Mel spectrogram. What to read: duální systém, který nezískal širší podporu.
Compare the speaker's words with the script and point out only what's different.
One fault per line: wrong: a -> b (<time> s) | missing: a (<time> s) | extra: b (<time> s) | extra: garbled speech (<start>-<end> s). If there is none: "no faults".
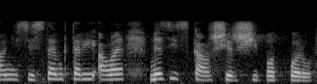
extra: ale (0.9 s)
